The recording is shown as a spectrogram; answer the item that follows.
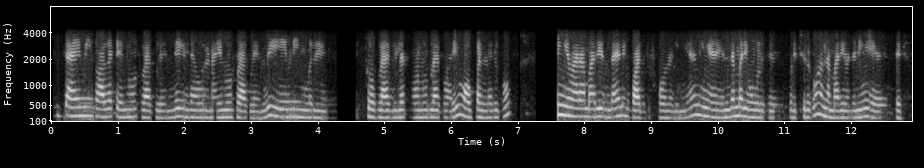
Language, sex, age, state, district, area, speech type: Tamil, female, 18-30, Tamil Nadu, Tiruvarur, rural, conversation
